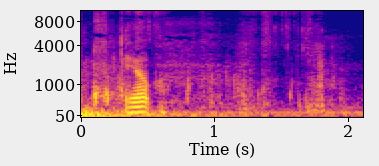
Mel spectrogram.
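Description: A man's brief 'yep', then faint crunching footsteps on gravel as he walks, with small clicks of the phone being handled.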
